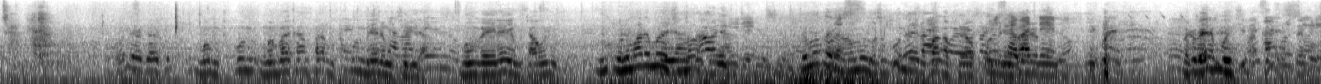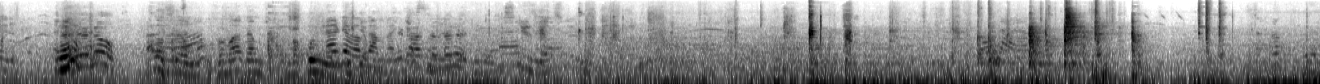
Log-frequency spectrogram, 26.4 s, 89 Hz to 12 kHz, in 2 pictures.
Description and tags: People chatting on the ferry boat to Kalangala in Uganda
People chat as the boat prepares to dock on the island of Bugala after the 3 hour journey across Lake Victoria from Entebbe
ambience, ambient, atmo, atmosphere, background, field-recording, late, noise, people, soundscape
